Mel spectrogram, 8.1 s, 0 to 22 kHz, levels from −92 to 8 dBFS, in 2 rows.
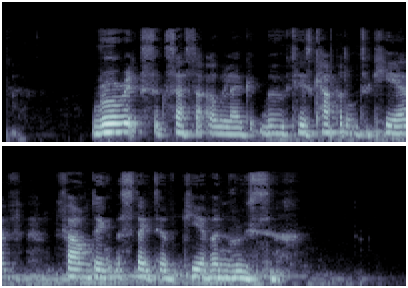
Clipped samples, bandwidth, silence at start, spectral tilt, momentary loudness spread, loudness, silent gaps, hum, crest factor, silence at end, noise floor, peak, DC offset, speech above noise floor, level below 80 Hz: under 0.1%; 11.5 kHz; 0.1 s; -7 dB/octave; 15 LU; -20 LUFS; none; none; 18 dB; 0.85 s; -76 dBFS; -2 dBFS; under 0.1%; 56 dB; -42 dBFS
